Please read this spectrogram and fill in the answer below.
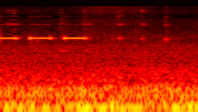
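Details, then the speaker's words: Combine started at idle with door open: quick run of about six sharp high beeps over low rumble, cleaning fan speed increase/decrease fault warning; cleaning fan speed can't be adjusted. "cleaning fan speed increase or decrease problem so we can't adjust our cleaning fan speed"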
